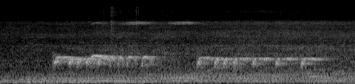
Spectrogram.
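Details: Female zebra dove calling to a male to draw him into singing: two drawn-out, slightly wavering mid-pitched phrases, each about a second long, separated by a brief pause, over a steady low background hum.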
